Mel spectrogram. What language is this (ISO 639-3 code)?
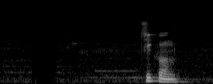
ben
